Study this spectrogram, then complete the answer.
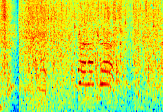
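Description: Dense gunfire in the Call of Duty video game, a continuous crackling barrage under a steady noisy wash, with someone talking over it.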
